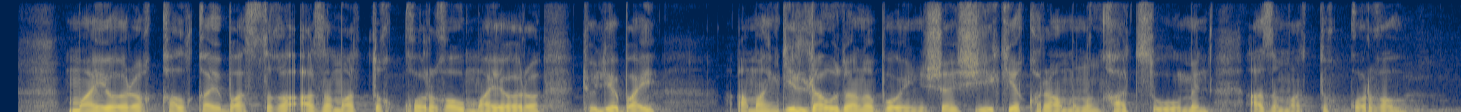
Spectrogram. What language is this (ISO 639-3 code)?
kaz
